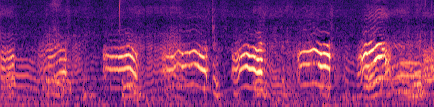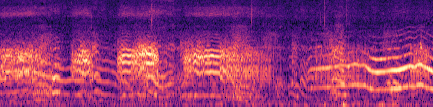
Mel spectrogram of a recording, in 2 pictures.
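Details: A litter of thirteen-day-old puppies nursing, letting out rising and falling whimpers and longer plaintive whines, overlapping voices at varying pitch with short pauses between.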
